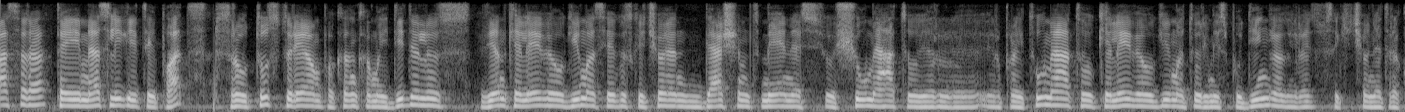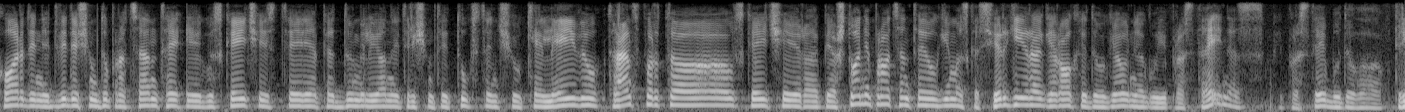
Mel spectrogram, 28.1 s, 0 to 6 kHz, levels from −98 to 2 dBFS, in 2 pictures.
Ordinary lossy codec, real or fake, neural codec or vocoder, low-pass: Opus, 64 kbps; fake; vocoder, 22.05 kHz, 80 mel bands, Vocos; 5.4 kHz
